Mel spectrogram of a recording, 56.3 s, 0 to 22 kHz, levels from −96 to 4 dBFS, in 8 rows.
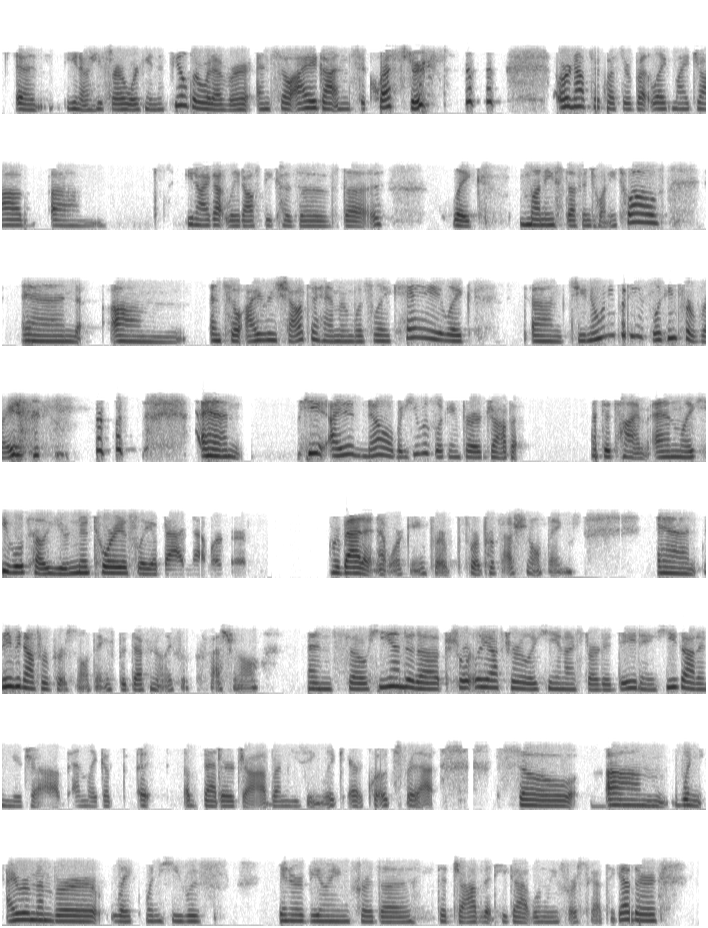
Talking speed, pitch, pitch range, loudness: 170 wpm, 200 Hz, 185-235 Hz, -27 LUFS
